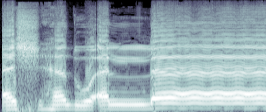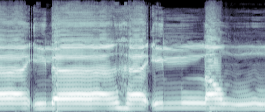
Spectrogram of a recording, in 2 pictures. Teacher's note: आपने क्या करना है, अशहदु अल्ला इलाह, यहाँ पे लाम अलिफ ला है, यहाँ अल्लाह का नेम नहीं लिखा हुआ। अल्लाह का नेम होता तो हम उसे मोटा पढ़ते, लेकिन यहाँ पे बारीक रखेंगे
